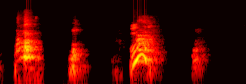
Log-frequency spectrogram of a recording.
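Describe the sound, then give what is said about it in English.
A guarding dog barks at an intruder: four short, separate barks within about two seconds, the third louder and more drawn-out, fairly faint overall and with no one talking. “I'm having intruder. Dog issues.”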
